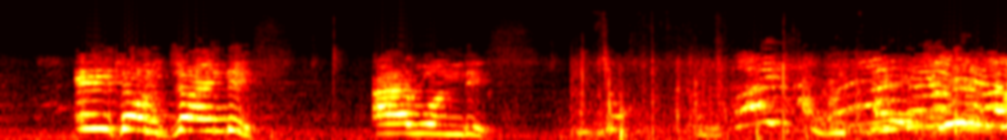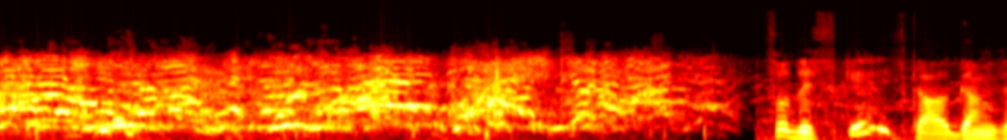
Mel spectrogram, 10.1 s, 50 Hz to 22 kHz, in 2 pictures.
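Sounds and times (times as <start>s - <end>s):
children shouting and chattering: 2.9s - 10.0s.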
